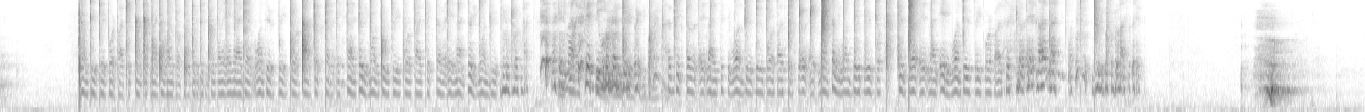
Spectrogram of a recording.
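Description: A rapid run of high-five hand slaps, palm on palm, several a second for about eight seconds, starting about half a second in and stopping abruptly. Under the slaps runs a steady pitched sound that turns wavering about halfway through.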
